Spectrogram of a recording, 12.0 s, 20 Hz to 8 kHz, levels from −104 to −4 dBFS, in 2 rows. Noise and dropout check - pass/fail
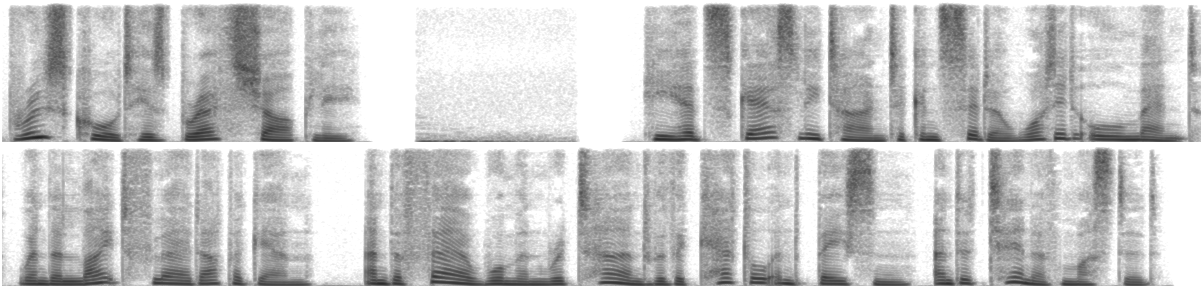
fail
